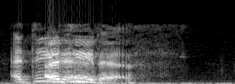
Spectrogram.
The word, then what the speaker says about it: Adidas: Adidas.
